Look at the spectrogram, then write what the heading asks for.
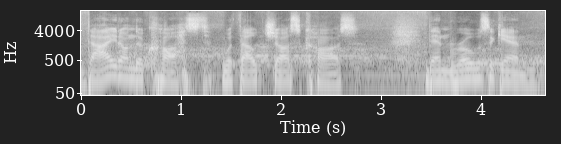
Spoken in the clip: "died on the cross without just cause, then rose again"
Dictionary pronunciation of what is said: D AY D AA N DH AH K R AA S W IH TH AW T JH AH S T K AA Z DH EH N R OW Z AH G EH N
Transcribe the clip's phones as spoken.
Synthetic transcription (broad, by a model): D AY D N DH AH K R AA S W IH TH AW T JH AH S K AA Z DH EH N R OW Z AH G EH N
